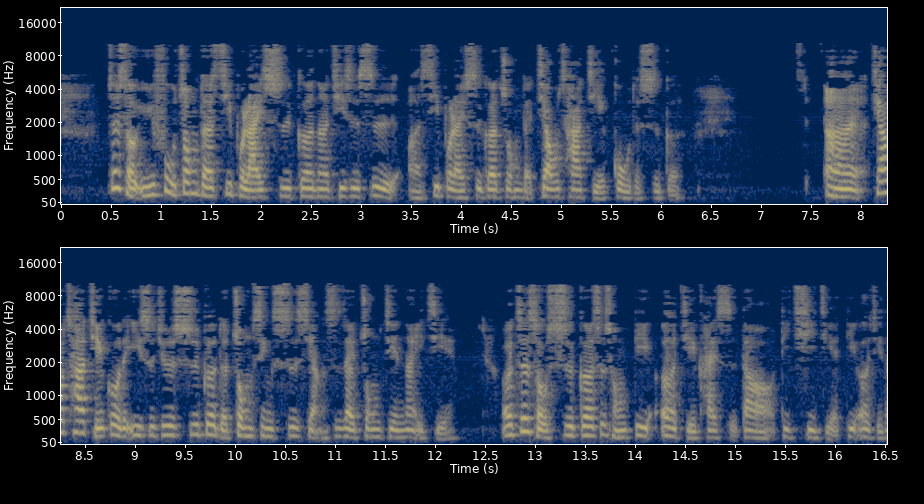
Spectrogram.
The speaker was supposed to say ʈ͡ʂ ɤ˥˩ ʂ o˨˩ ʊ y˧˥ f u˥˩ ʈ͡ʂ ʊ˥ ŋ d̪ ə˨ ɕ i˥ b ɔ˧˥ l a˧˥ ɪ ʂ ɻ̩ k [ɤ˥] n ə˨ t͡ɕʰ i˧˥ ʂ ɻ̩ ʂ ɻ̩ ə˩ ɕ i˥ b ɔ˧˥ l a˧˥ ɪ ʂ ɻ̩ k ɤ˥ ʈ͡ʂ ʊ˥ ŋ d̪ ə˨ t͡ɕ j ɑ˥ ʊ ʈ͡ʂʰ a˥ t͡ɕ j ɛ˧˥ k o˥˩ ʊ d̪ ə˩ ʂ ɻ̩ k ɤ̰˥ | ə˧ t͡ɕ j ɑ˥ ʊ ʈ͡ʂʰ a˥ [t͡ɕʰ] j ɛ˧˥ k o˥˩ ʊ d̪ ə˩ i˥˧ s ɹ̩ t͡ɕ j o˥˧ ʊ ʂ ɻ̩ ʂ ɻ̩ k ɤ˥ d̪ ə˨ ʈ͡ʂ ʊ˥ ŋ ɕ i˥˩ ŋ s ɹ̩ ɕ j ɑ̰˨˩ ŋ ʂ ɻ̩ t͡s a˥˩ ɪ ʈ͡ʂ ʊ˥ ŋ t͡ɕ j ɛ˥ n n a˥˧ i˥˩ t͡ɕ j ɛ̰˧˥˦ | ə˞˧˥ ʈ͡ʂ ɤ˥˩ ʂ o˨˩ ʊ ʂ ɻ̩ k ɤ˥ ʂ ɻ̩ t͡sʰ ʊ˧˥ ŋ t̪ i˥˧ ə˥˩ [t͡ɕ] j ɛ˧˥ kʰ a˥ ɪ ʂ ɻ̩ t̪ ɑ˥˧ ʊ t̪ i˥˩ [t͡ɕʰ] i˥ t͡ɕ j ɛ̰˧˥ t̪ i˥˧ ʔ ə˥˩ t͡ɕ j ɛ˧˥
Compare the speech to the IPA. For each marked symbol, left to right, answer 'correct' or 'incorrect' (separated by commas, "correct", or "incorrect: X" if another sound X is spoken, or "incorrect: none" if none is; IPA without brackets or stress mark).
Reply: correct, incorrect: t͡ɕ, correct, correct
